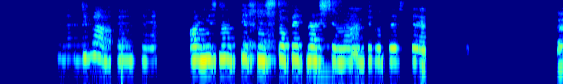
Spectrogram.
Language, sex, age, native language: Icelandic, female, 18-19, Icelandic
